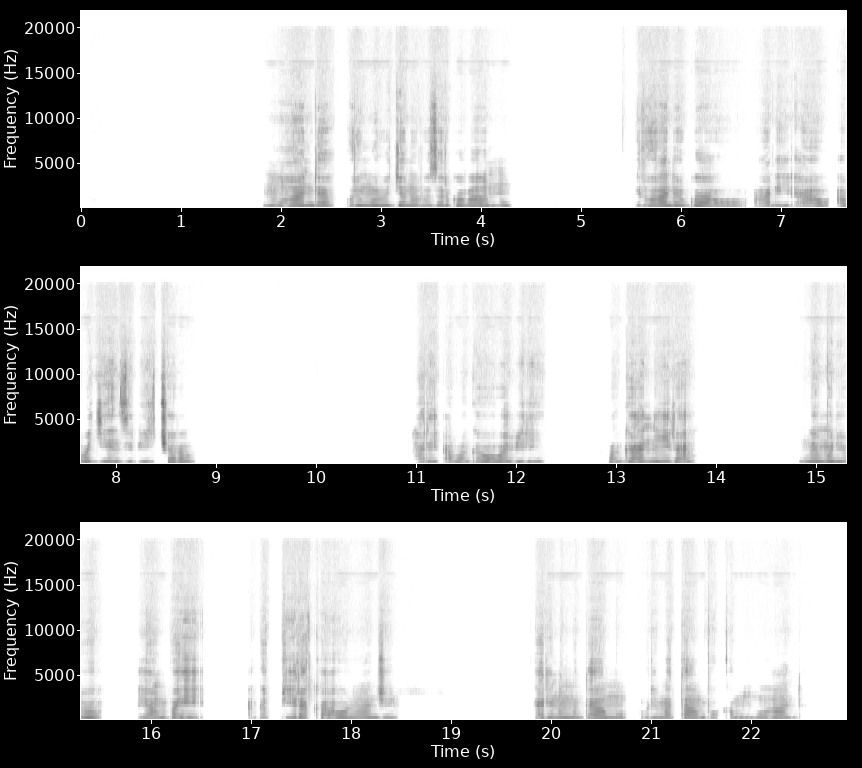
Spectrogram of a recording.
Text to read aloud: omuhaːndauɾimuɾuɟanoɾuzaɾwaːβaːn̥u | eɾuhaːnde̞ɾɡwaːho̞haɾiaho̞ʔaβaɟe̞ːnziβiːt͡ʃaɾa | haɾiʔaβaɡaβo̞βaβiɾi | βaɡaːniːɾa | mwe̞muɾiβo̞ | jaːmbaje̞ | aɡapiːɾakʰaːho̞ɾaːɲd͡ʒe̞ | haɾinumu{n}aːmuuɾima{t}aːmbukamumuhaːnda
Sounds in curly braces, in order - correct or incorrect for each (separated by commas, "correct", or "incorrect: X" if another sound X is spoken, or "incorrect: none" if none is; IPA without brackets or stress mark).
incorrect: d, correct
